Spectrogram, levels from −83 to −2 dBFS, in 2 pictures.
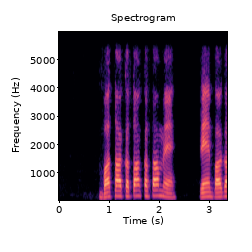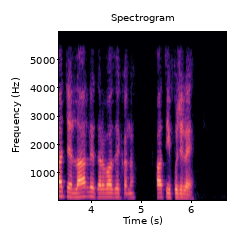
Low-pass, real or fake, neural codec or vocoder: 5.4 kHz; fake; codec, 24 kHz, 0.9 kbps, DualCodec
